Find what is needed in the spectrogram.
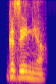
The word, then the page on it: gazania: Indian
